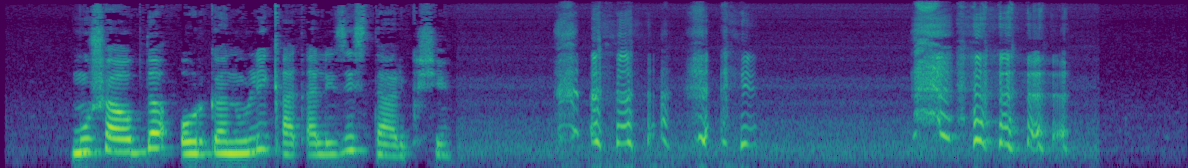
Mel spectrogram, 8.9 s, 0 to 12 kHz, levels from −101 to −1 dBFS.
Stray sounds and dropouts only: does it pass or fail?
fail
